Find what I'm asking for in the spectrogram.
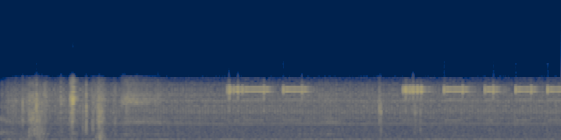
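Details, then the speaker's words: Fish telephone transistor tested on the bench with a multimeter in continuity mode: short high-pitched meter beeps over quiet hum; continuity between two leads, and the checker needle shoots fully over, so the transistor is a dead short. "that's a dead short basically so that that transistor is a dead short"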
